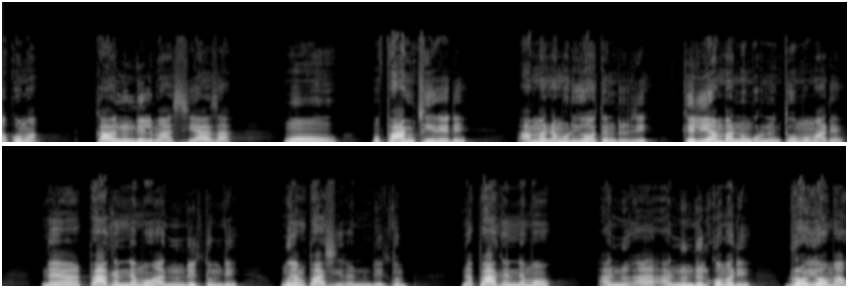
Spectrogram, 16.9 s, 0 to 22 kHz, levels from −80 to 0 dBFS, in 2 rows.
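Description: No faults detected anywhere in this speech recording.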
